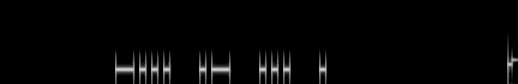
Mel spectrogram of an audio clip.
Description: Morse code, heard as a keyed tone, about 20 wpm, spaced as for 16 wpm, 700 Hz. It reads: BASE
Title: 256 Lesson 42a - Words 12-20wpm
